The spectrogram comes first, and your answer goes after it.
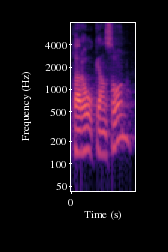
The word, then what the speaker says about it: Håkansson: Scandinavians around here uh in Swedish it's a taro canson which is tongue twister so uh since I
